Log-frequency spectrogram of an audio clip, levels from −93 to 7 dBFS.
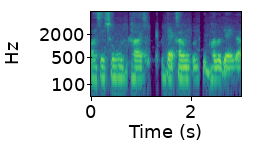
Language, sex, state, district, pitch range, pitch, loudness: Bengali, male, West Bengal, Jhargram, 145-150 Hz, 145 Hz, -18 LUFS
